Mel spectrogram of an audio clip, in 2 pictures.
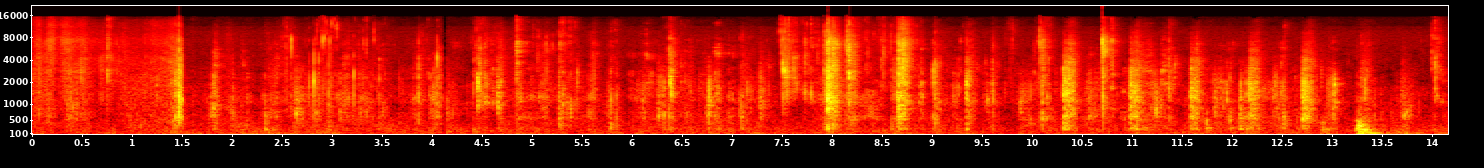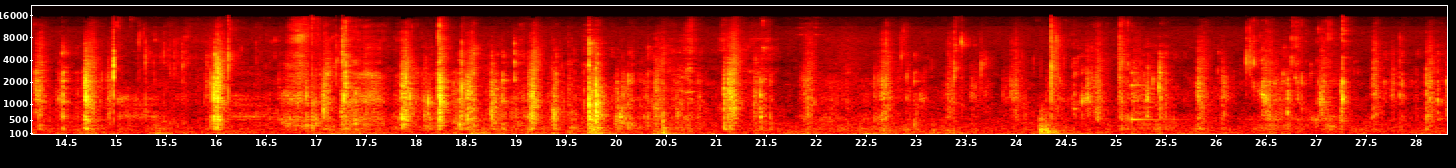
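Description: Close-miked chewing and crunching of spicy kimchi, with many irregular crisp crunches and wet mouth sounds.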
